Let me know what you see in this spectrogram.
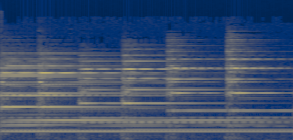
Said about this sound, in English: St. Mark's only plays the chime on special occasions because their chime player is also their organist, and he's busy with that most of the time.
